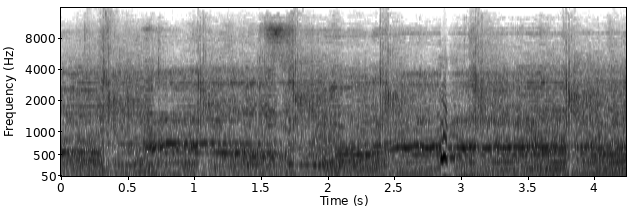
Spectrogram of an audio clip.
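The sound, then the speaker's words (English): A dense, steady wash of crowd noise from a home-video recording of a live singing performance, with scattered, irregular claps popping out now and then, one sharper clap standing out near the end of the murmur. “It just sounds like a bunch of noise with random clapping.”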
